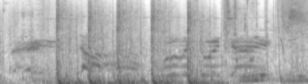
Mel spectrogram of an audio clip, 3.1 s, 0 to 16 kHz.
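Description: A weapon fires in Borderlands 4, a series of sharp gunshots coming at uneven intervals, with someone talking in Turkish over the shots.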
